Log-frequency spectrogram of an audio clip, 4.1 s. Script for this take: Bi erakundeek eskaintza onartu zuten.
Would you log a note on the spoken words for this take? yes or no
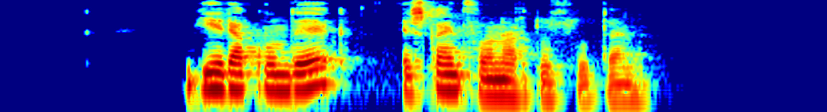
no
